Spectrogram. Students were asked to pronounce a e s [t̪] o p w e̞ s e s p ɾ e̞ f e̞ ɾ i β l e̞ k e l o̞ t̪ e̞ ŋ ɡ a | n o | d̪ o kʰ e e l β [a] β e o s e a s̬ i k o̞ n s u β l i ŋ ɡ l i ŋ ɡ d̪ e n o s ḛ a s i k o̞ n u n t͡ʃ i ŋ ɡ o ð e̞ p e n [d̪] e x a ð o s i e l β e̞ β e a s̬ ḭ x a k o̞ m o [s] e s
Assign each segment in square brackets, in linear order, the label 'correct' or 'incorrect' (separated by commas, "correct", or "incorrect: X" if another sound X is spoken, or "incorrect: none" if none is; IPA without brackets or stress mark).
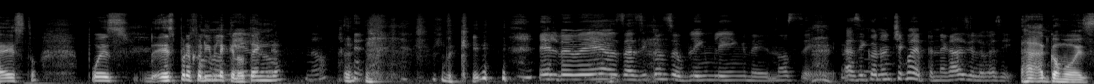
correct, incorrect: e, correct, incorrect: none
